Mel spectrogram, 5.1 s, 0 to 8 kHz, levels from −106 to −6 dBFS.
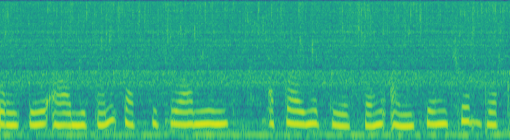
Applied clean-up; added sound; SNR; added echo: none; Sink (filling or washing) / Water tap, faucet; 9 dB; none.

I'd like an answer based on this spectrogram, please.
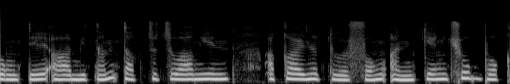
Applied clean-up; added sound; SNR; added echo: none; none; none; none.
